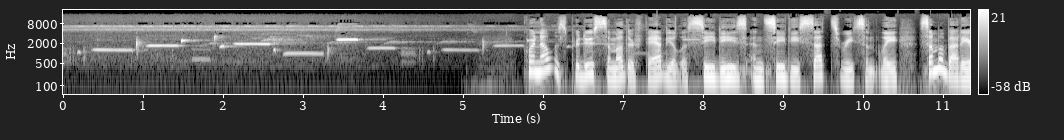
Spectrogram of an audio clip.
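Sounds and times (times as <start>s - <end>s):
steady high-pitched insect drone: 0.0s - 7.5s
musician wren singing pure whistled notes: 0.0s - 8.2s
speech: 5.8s - 11.3s.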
